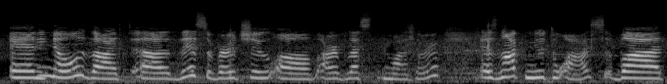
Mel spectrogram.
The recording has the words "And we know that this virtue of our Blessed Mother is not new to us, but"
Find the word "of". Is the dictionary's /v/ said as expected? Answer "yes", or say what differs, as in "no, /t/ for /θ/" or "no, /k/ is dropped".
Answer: yes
